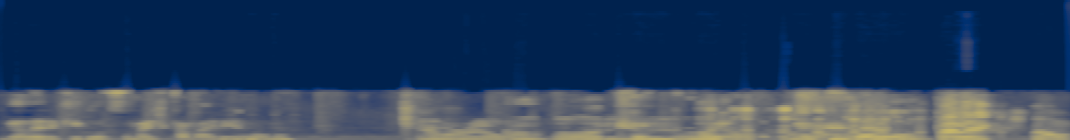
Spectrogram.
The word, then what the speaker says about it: Camarilla: aqui gosta mais de Camarilla, né? Camarilla. Bom, peraí, não, repete isso aí. Camarilla. Camarilla. Nossa. É a pronúncia do Bloodline. do Bloodlines. Mas é sacanagem, é Camarilla, porque eles que põem o sotaque.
